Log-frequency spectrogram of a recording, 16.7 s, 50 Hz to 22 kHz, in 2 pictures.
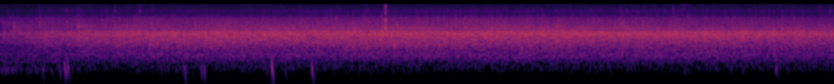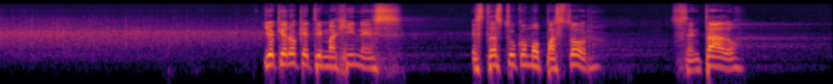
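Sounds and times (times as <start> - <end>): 
audience applause: 0.0 - 11.2
speech: 11.0 - 12.4, 13.1 - 14.4, 15.1 - 15.8.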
